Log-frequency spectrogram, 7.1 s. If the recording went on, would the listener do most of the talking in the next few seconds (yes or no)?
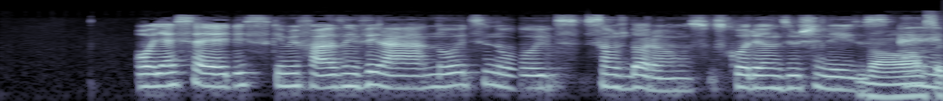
yes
